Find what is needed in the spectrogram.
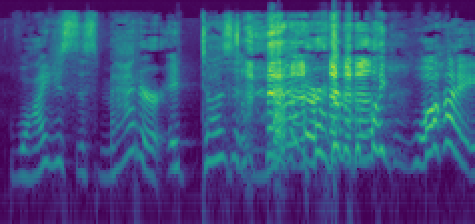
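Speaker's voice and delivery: cracking up while ranting about a boring book; laughing exasperation. Retold or imitated. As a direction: laugh through a fed-up rant. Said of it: "I was like".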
